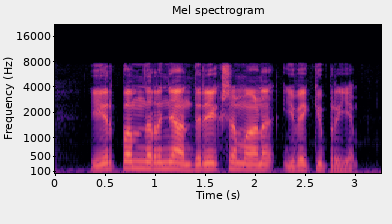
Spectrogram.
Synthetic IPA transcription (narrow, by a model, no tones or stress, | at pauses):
iːrpɐmniriɲːɐːnd̪iɾeːkʂɐmaːɳɨiʋɐkʲːuprijɐ̰m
